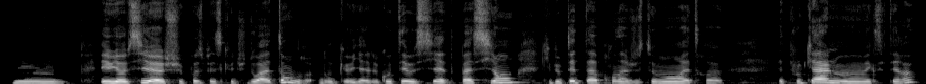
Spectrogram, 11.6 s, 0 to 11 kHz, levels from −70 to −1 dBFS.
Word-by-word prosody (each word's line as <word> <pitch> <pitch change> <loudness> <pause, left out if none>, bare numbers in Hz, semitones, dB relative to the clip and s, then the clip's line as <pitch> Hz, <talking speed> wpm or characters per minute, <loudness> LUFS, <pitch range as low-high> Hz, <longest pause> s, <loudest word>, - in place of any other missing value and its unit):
Mmh. 210 -2 -1 0.5
Et 210 - +4
il - - +6
y 200 - +10
a 195 - +8
aussi, 195 +7 +2
heu, 195 -3 +9
je 190 - -8
suppose, 205 +4 -6
parce 205 -3 -8
que 215 -1 -13
tu 180 +1 -19
dois 190 -1 +3
attendre. 200 +6 -1
Donc 180 -1 -9
heu, - - -4
il - - -4
y 185 - -3
a 175 - -1
le - - -9
côté 205 +3 -2
aussi 190 0 -2
être 195 -2 0
patient 245 +7 +1 0.3
qui 195 - -16
peut 205 +1 -3
peut-être 230 +4 +1
t'apprendre 195 +3 -1
à 195 -2 -2
justement 195 +3 -2
être 185 -1 -5 0.7
être - - -9
plus 225 - -8
calme, 245 +3 +4
heu 200 -3 0
et 190 - -4
cetera? 235 +9 -7
200 Hz, 190 wpm, -24 LUFS, 190-215 Hz, 0.7 s, y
